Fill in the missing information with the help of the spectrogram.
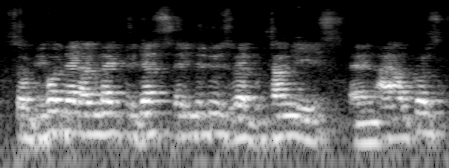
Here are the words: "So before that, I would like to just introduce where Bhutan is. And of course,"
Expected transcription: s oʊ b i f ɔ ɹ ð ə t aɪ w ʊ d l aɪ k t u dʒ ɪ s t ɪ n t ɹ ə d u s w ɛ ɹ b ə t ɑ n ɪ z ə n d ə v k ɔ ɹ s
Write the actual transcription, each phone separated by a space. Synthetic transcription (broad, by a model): s oʊ b i f ɔ ɹ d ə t aɪ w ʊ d l aɪ k t u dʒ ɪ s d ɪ n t ə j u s w ɛ ɹ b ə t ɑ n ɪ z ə n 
